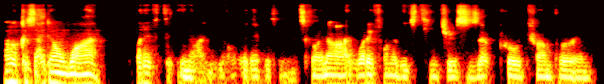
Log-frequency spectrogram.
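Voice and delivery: softly, almost under the breath; hushed voice. Retold or imitated. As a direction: keep it low and secretive. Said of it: "Why are you talking so low?".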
